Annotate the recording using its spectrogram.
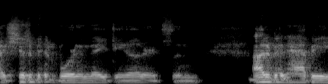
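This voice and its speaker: With a Texas accent, a man speaks in a very deep, low voice. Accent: Texas drawl. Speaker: actor. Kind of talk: interview.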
